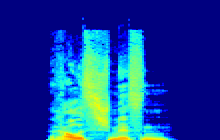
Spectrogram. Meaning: dative plural of Rausschmiss
- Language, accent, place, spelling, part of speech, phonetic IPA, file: German, Germany, Berlin, Rausschmissen, noun, [ˈʁaʊ̯sˌʃmɪsn̩], De-Rausschmissen.ogg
